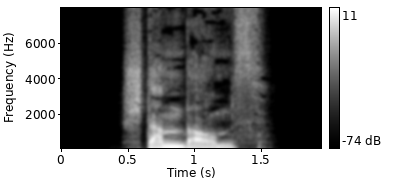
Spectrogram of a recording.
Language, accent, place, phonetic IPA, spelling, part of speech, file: German, Germany, Berlin, [ˈʃtamˌbaʊ̯ms], Stammbaums, noun, De-Stammbaums.ogg
- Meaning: genitive singular of Stammbaum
